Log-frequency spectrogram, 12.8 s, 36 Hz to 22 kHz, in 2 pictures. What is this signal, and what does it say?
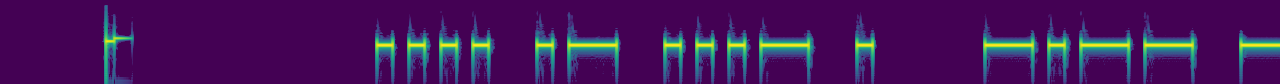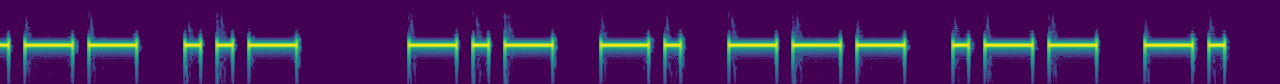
Morse code, heard as a keyed tone, about 16 wpm, 700 Hz. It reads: HAVE YOU KNOWN
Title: Sentences from Top 1000 Words - Review Part 3 - 15wpm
